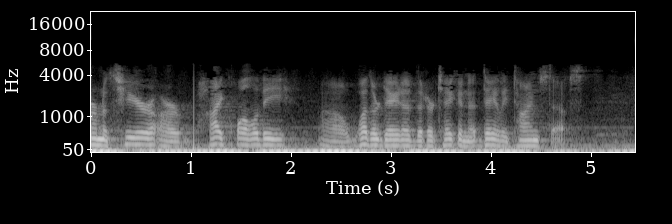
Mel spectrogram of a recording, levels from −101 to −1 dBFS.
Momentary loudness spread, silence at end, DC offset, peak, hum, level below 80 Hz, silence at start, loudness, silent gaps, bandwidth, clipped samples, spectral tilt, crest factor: 13 LU; 0 s; under 0.1%; -12 dBFS; none; -36 dBFS; 0 s; -32 LUFS; none; 4.3 kHz; under 0.1%; -11.5 dB/octave; 14 dB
